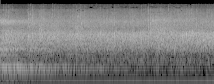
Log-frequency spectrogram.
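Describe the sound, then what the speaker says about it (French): Church congregation applauding, a steady dense wash of clapping that holds evenly throughout without any speech over it. "Est-ce qu'on peut encore acclamer pour la voix de la destinée?"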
